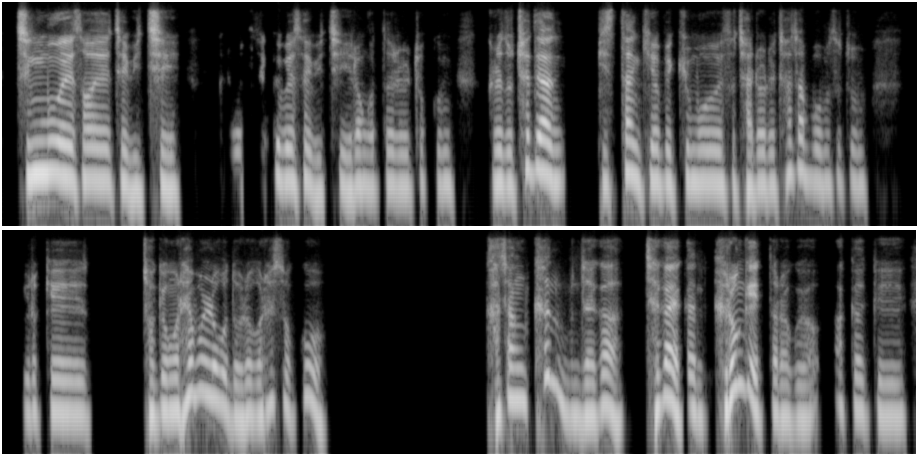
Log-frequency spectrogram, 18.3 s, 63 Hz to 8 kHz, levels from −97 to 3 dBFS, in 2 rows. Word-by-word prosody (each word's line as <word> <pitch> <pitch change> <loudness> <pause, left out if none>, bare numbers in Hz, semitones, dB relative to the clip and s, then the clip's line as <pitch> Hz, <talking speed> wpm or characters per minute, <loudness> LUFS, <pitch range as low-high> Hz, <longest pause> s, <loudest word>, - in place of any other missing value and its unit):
직무에서의 180 -4 +5
제 160 - 0
위치 140 +1 +2 0.5
그리고 155 0 -14 0.2
직급에서의 165 -4 -2
위치 130 +4 -3
이런 150 +2 -1
것들을 150 0 -5
쪼끔 155 0 -8 0.4
그래도 160 -1 -1
최대한 200 -3 +5 0.3
비슷한 165 +4 0
기업의 160 +1 -2
규모에서 160 -3 -2
자료를 150 +2 -2
찾아보면서 170 -3 -5
좀 155 0 -10 0.7
이렇게 155 -1 -2 0.6
적용을 155 +2 +1
해보려고 225 -5 +1
노력을 145 +2 -2
했었고 175 - -5 1.6
가장 200 +7 +1
큰 290 - -1
문제가 145 +1 0 0.2
제가 175 +7 +4
약간 150 0 0
그런 230 +11 +4
게 225 -8 +5
있더라고요. 140 -1 -4
아까 165 -3 -6
그 145 -1 -4
155 Hz, 285 characters per minute, -22 LUFS, 145-175 Hz, 1.6 s, 직무에서의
